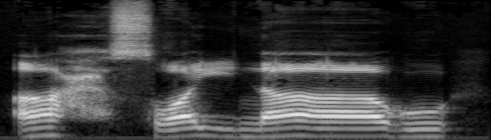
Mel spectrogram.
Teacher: On the ha we make a hums quality, the continuation of our breath. Ahsaynahu. Swad we read in heavy sound, and then this is ya lean here.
